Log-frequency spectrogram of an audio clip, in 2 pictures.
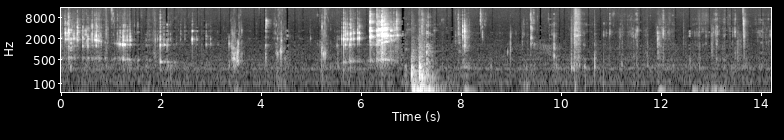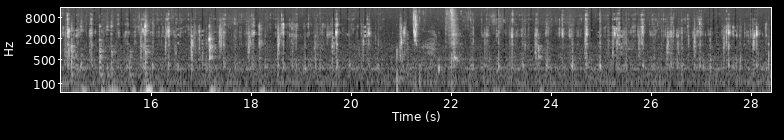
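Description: Close-miked chewing of fried rice, with many small wet mouth clicks, and a wooden spoon scraping and tapping a stainless steel pan between mouthfuls. A few louder knocks fall in the first seven seconds, the heaviest a low thump about seven seconds in.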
